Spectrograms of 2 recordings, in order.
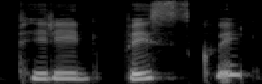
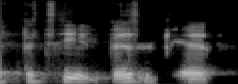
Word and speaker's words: Petit Biscuit: Some people say petite biscuit, petit biscuit if you're European and cool. Us Americans say petite biscuit.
